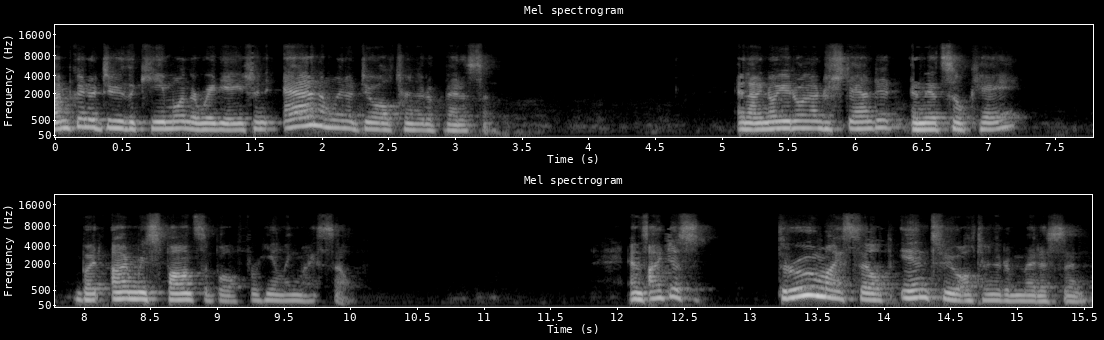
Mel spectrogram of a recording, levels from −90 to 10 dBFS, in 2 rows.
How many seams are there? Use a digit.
1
